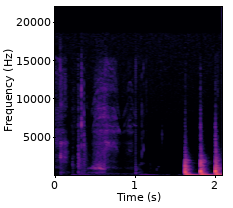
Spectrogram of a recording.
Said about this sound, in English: that fucking rock demon better be knocking on my door.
